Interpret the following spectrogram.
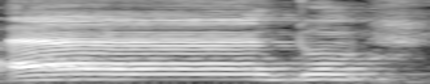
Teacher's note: nun mati kena dengun di sisi huruf ta. Bila huruf ta huruf yang nipis, maka kena ra'i nipisnya huruf nun. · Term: ikhfa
